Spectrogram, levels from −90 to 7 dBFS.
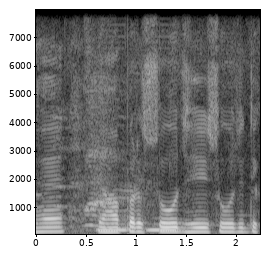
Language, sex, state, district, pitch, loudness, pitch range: Hindi, male, Haryana, Charkhi Dadri, 150 Hz, -14 LUFS, 145-155 Hz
